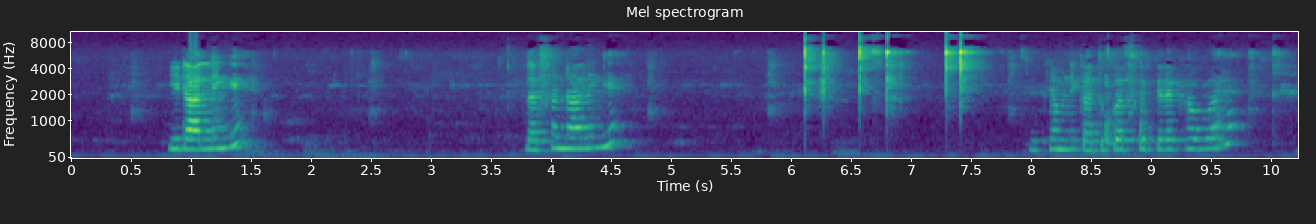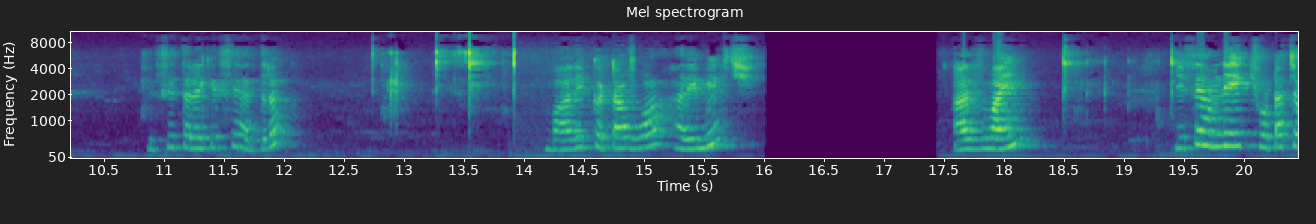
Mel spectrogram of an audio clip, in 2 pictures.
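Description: A metal spoon taps and scrapes against a small glass bowl.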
